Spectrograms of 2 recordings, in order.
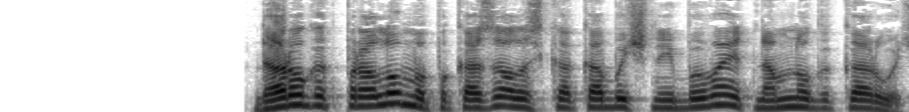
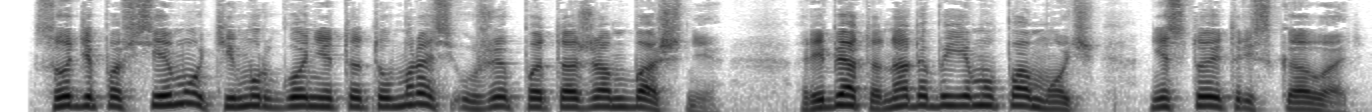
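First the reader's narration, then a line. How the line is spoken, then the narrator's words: Plain. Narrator (Russian): ответил Тельбис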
